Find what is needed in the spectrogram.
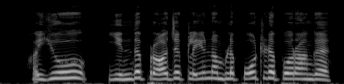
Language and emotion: Tamil, fearful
